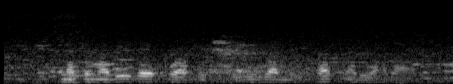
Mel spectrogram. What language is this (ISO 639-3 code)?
swa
